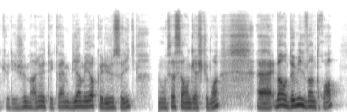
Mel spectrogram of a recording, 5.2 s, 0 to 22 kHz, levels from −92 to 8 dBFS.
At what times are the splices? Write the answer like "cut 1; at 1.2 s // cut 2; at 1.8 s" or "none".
none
